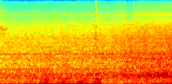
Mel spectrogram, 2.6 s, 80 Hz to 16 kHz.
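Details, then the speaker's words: Suburban RV furnace (SF30FQ), after control board replacement: burner roar drops away after 2-3 seconds leaving fan hum; board LED seems to show gas valve being cut off; burner tube and orifice suspected, unconfirmed. "Yeah, there's something going on. Fires up, runs for maybe 2-3 seconds, and then shuts off."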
